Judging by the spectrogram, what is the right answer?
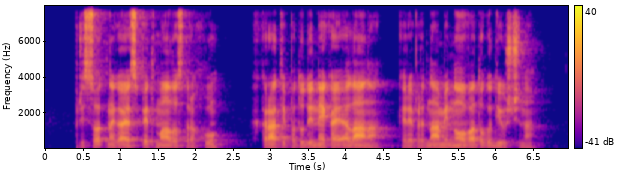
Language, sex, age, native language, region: Slovenian, male, 30-49, Slovenian, Posavska region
